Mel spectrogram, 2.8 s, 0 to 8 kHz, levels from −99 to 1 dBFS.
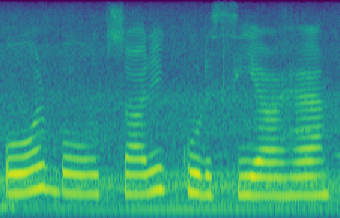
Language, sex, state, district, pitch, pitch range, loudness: Hindi, female, Uttar Pradesh, Saharanpur, 230 Hz, 220-240 Hz, -14 LUFS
